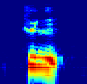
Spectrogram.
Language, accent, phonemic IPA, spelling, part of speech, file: French, France, /ky.ni/, cunni, noun, LL-Q150 (fra)-cunni.wav
- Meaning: cunnilingus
